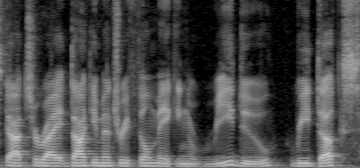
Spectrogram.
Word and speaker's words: Redux: and after this got to write documentary filmmaking Redux. How do you pronounce it when it's Redux written out? I think it's Redois.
